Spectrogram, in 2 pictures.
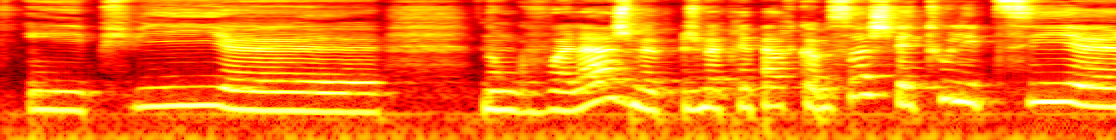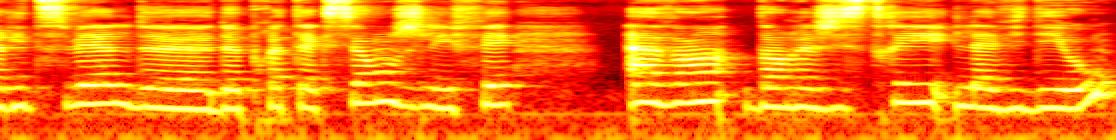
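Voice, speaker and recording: At a medium pitch, a woman with a Quebec accent speaks very slowly with ordinary pitch variation, and there is noticeable background noise. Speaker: spiritual medium and oracle card reader. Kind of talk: self-introduction and explanation to viewers. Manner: hesitant, many fillers.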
